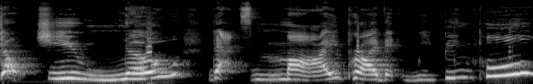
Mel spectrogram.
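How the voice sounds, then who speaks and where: A woman speaks very slowly in a put-on character voice. Her pitch is high. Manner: angry.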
